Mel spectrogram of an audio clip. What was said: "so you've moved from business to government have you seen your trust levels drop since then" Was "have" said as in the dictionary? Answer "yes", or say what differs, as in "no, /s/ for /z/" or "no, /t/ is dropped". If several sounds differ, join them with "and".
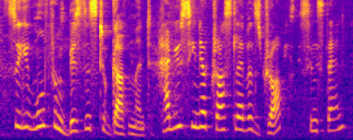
yes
